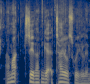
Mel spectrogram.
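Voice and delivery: ordinary talk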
